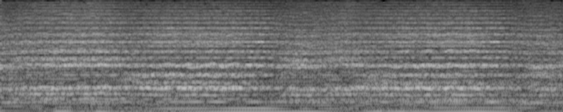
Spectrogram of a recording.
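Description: Orchestral soundtrack music: strings and horns hold a slow, sustained chord over a deep bass line, with choir voices. The bass notes change about a second in and again near three seconds.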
